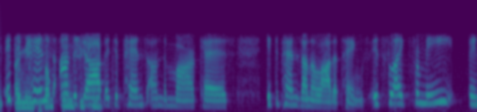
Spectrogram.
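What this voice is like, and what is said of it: Irish accent. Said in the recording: “you still got an accent ... get it Irished up”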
